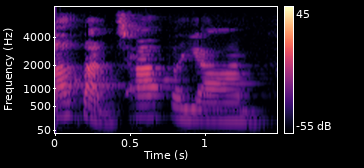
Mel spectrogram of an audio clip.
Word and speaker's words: สัญชาตญาณ: ค่ะ คำ ว่า สัญชาตญาณ สาร ชาตยาน อ่าน ว่า สัญชาตญาณ สัญชาตญาณ ประกอบ ไป ด้วย ส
